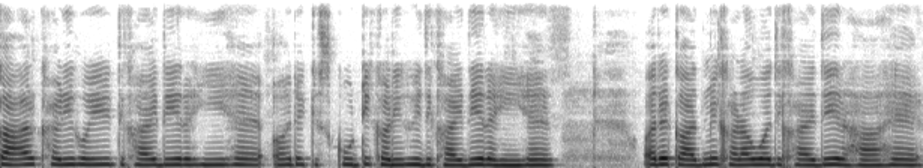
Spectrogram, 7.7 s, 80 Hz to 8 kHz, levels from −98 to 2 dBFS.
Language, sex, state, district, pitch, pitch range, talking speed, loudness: Hindi, female, Goa, North and South Goa, 265 Hz, 255-275 Hz, 195 wpm, -18 LUFS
